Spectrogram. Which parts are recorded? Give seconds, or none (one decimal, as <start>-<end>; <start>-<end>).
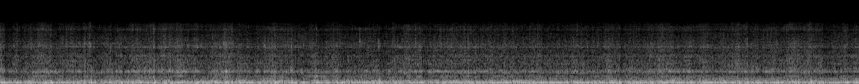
0.0-0.4; 4.1-6.7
